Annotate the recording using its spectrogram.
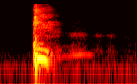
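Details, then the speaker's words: One short, sharp explosive sneeze in a quiet room, during a sneeze challenge after attempts to provoke sneezing, including with cat fur. "Oh, I just sneezed. Peace. I sneezed."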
